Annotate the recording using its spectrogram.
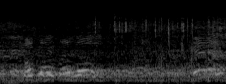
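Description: Open-air football stadium ambience with faint, distant voices shouting and calling in the first second, then a steady background hush.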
